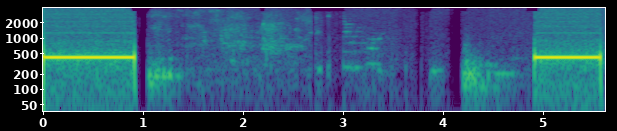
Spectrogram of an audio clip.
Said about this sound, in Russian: Переадресация звонка.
